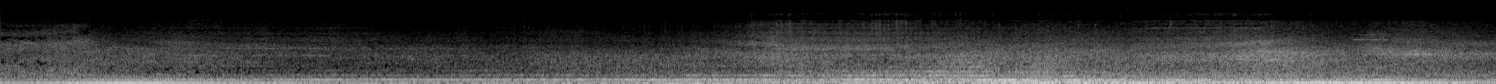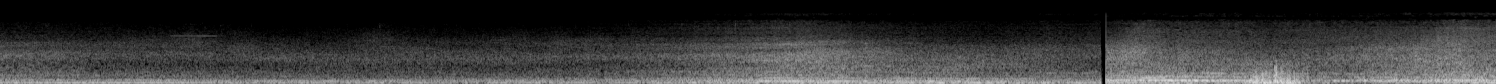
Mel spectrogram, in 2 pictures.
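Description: Road traffic: motor vehicles running and passing, with a steady low engine hum and noise that swells as vehicles go by. About four seconds from the end it turns abruptly louder for a couple of seconds.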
